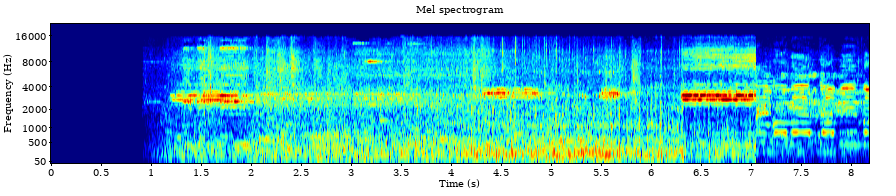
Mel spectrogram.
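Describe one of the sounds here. Busy street traffic and bustle rumble outdoors.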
